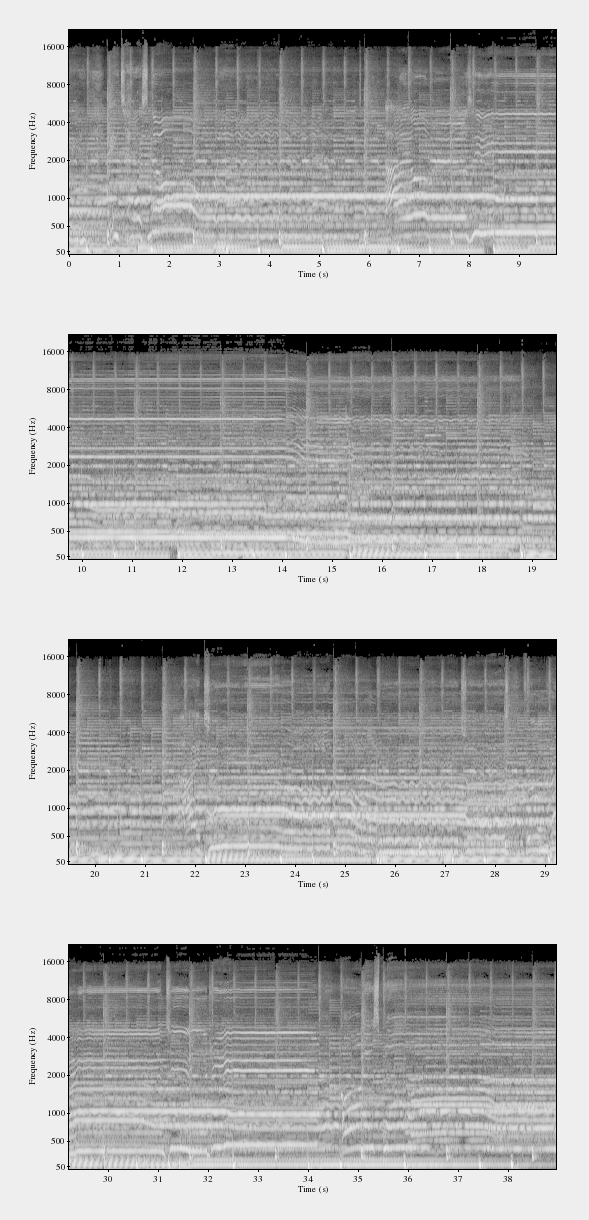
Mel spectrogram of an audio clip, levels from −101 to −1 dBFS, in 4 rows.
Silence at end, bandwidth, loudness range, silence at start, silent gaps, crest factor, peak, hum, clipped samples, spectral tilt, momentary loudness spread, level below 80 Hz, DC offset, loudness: 0 s; 17 kHz; 2 LU; 0 s; none; 12 dB; 0 dBFS; none; under 0.1%; -4.5 dB/octave; 3 LU; -20 dBFS; under 0.1%; -12 LUFS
